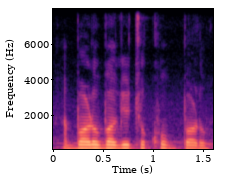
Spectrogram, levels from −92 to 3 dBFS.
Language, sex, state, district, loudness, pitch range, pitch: Kumaoni, female, Uttarakhand, Tehri Garhwal, -17 LUFS, 160-175 Hz, 175 Hz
